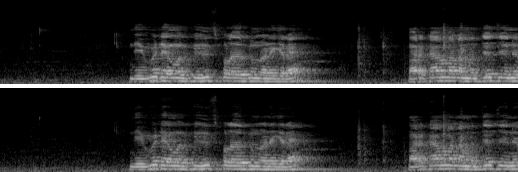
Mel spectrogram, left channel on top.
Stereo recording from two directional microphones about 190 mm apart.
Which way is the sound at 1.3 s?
25° right (ahead or behind).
